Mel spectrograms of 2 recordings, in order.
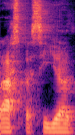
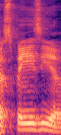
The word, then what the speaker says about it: Aspasia: So Aspasia is the anglicized pronunciation.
